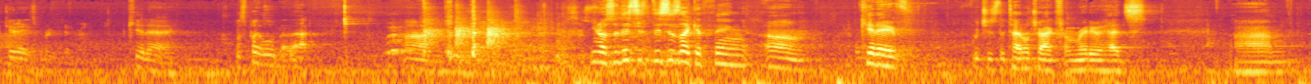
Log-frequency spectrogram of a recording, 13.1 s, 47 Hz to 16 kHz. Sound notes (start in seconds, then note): 4.0 audience cheers and claps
